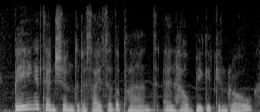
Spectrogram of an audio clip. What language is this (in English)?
English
